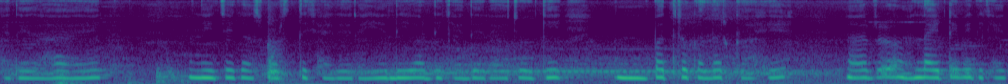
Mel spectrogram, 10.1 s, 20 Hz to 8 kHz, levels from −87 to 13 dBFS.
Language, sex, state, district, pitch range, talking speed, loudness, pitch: Hindi, female, Maharashtra, Sindhudurg, 245-265 Hz, 155 wpm, -34 LUFS, 255 Hz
